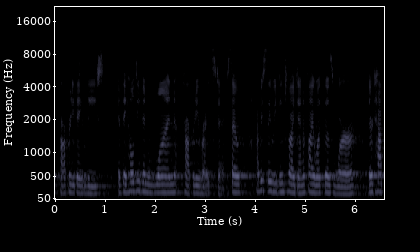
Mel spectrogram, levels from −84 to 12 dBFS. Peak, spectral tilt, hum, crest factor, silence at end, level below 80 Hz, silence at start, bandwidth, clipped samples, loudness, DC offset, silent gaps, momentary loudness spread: -38 dBFS; -4.5 dB/octave; none; 16 dB; 0 s; under -90 dBFS; 0 s; 11 kHz; under 0.1%; -56 LUFS; under 0.1%; none; 7 LU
